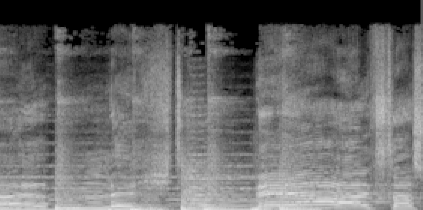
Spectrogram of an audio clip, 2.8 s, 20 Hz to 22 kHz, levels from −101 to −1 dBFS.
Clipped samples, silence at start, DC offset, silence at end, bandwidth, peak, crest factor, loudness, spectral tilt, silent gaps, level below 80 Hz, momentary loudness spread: under 0.1%; 0 s; under 0.1%; 0 s; over 20 kHz; -2 dBFS; 14 dB; -17 LUFS; -4 dB/octave; none; -28 dBFS; 4 LU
